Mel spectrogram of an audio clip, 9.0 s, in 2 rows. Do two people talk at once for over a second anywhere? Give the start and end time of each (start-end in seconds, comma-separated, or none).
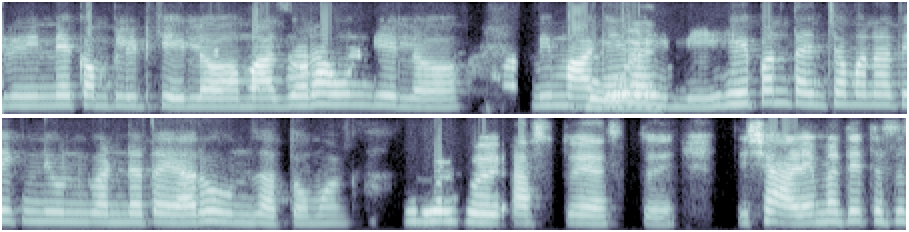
none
